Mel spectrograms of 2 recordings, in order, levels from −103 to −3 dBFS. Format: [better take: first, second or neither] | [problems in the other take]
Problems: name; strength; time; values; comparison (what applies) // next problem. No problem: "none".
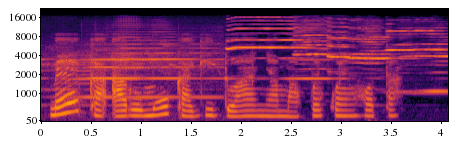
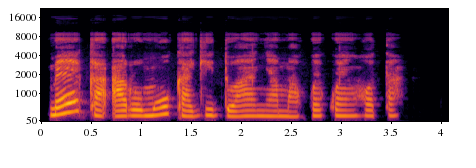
second | background sound (Screech); 1 dB above the speech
